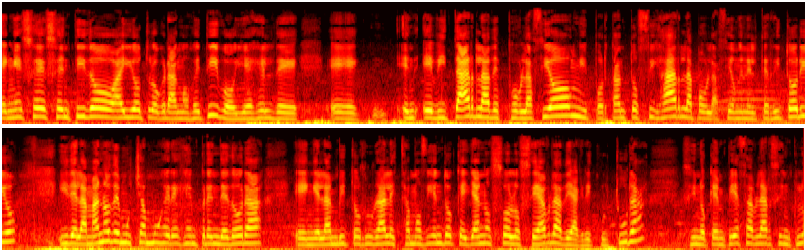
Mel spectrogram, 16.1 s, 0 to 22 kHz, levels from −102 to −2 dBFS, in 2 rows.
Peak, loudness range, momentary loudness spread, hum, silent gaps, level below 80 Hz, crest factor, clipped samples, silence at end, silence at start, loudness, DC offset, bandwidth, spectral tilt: -12 dBFS; 3 LU; 8 LU; none; none; -38 dBFS; 20 dB; under 0.1%; 0 s; 0 s; -32 LUFS; under 0.1%; 16.5 kHz; -5 dB/octave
